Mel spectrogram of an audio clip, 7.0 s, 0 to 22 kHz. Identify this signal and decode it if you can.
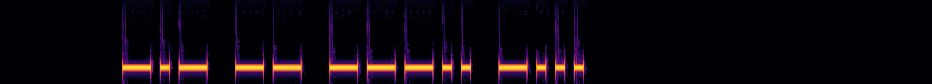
Morse code, heard as a keyed tone, about 17 wpm, 700 Hz. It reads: KM8B
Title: USA Call Signs - 4 Characters - Repeated 2x - 17wpm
